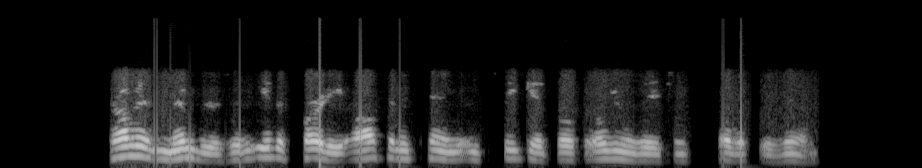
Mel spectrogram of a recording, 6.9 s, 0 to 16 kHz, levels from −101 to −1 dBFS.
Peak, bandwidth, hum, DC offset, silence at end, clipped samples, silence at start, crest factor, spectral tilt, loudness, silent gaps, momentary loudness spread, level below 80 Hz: -14 dBFS; 10.5 kHz; none; under 0.1%; 0.85 s; under 0.1%; 0.85 s; 20 dB; -8.5 dB/octave; -34 LUFS; 2.22-2.27 s, 3.71-3.78 s, 4.13-4.18 s, 5.18-5.38 s; 13 LU; -72 dBFS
